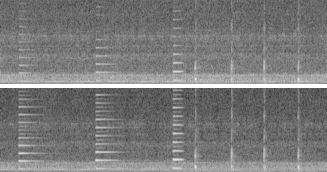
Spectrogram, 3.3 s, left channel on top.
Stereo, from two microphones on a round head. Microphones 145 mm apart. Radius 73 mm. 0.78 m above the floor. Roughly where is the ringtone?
Right.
